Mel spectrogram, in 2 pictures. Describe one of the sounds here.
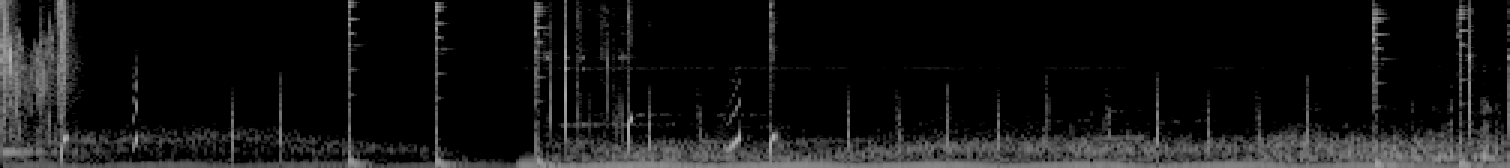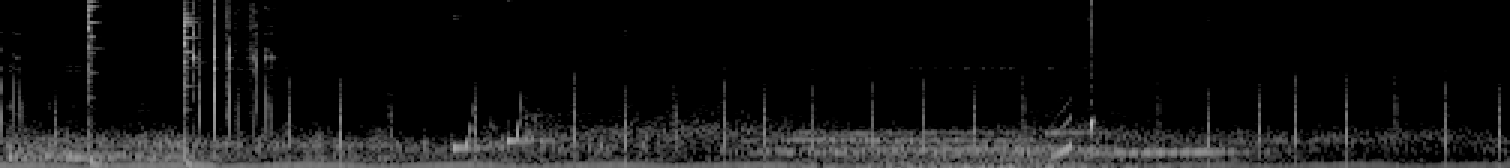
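Game footsteps tap in a quick, steady rhythm.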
